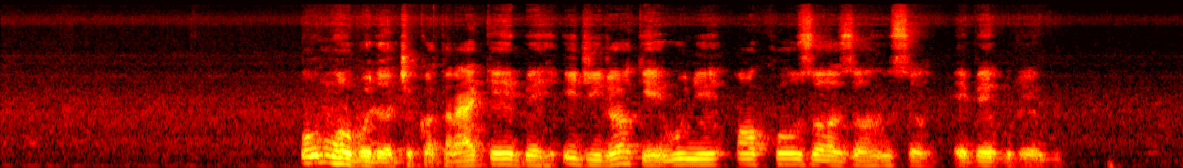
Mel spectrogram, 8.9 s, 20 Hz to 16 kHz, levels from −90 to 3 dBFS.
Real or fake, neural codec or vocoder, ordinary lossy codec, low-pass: fake; vocoder, 44.1 kHz, 128 mel bands, Pupu-Vocoder; none; 14.4 kHz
